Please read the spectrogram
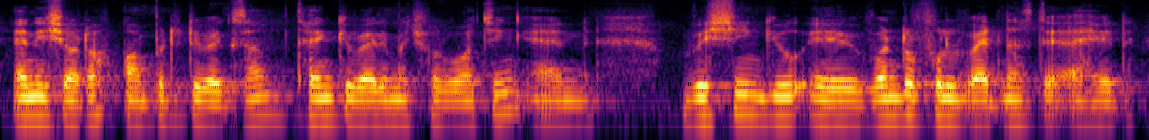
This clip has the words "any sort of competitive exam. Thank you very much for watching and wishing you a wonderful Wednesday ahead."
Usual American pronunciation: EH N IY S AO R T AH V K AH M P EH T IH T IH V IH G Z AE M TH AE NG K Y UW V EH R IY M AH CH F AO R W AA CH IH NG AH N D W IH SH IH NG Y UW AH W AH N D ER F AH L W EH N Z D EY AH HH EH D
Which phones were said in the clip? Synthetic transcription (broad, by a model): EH N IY SH AO R T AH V K AH M P EH T IH T IH V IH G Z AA M T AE NG K Y UW V EH R IY M AH CH F AO R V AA CH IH NG AH N D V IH SH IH NG Y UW AH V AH N D ER F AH L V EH N S D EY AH HH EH D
